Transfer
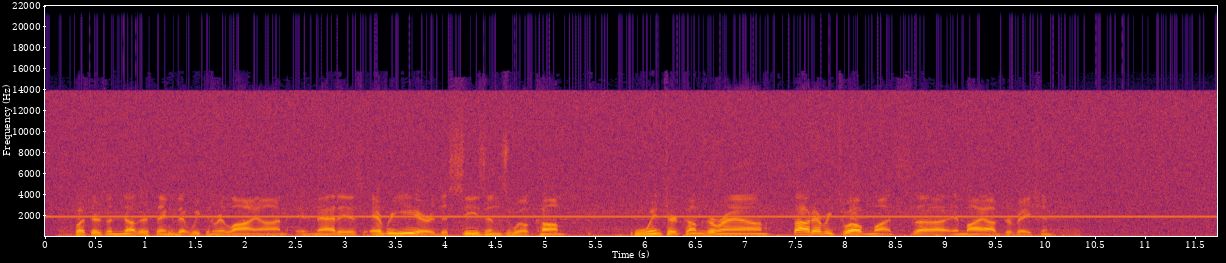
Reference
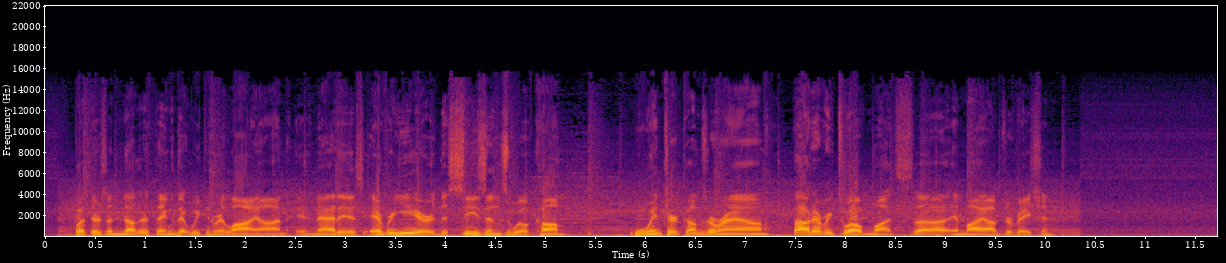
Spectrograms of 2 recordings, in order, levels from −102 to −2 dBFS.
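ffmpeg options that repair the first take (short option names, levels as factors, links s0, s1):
-af "adeclick=t=4,bandreject=f=1900:w=30,afwtdn=0.013"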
